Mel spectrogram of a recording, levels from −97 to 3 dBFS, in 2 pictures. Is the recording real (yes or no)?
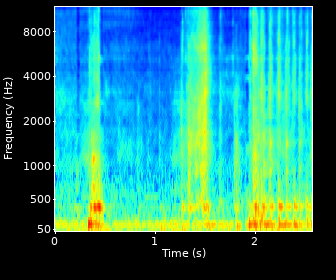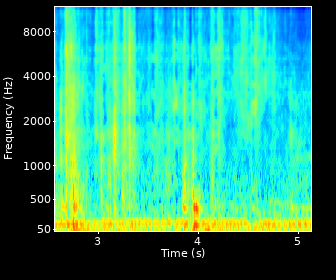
no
